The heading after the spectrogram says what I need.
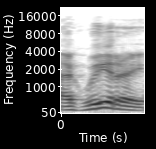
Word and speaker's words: Aguirre: And second was Imperial Beach Mayor Paloma, I'm not sure how I say this, Aguirre, yeah.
